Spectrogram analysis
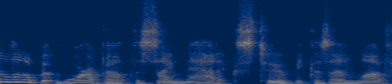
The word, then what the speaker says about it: cymatics: pronounce it schematics but in the west we pronounce it cymatics and this is the ability to make sound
